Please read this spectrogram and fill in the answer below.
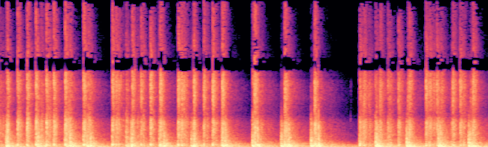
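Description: A marching drum group: large rope-tensioned drums beaten with mallets and snare drums played with sticks, beating a fast, dense marching rhythm. The beating thins to a short lull about four seconds in, then picks up again.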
